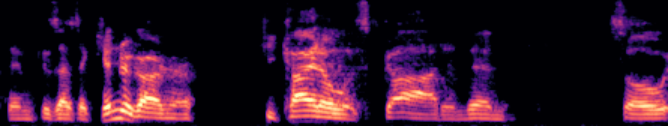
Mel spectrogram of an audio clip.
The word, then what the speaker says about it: Kikaida: And if anyone wants to Google it, it's spelled K-I-K-A-I-D-A, Kikaido.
